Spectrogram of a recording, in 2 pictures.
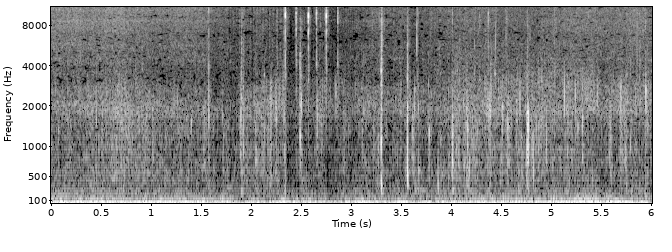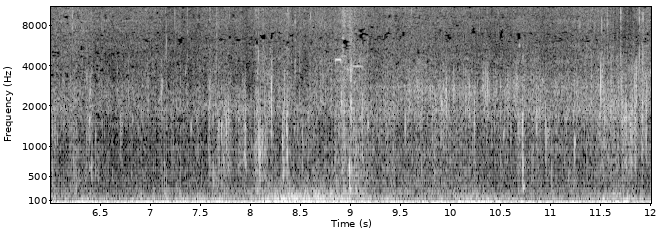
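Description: Bike tyres crunch and rattle over a rocky dirt trail.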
